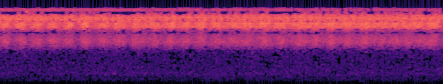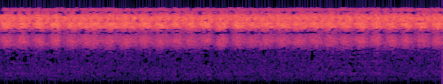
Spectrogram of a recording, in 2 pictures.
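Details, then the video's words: Chorus of cicadas on a Provence summer day in France, a continuous shrill electric buzz pulsing rapidly at an even level, filling the whole stretch without pause. "Cicadas singing in France (Provence)"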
